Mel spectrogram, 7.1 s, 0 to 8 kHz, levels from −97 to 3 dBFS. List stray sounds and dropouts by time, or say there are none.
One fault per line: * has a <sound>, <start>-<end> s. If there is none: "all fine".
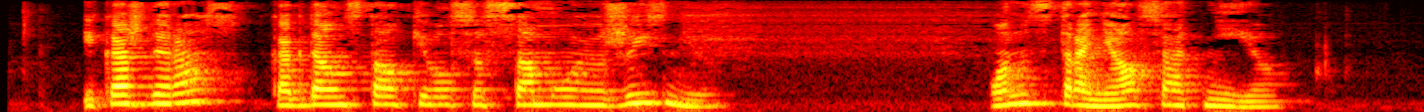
all fine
